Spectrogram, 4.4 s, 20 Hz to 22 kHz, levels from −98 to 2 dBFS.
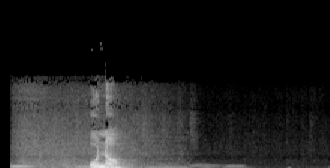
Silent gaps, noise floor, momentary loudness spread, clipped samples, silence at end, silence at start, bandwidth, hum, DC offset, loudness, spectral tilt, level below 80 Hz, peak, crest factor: none; -72 dBFS; 27 LU; under 0.1%; 2.7 s; 0.15 s; 11.5 kHz; none; under 0.1%; -15 LUFS; -6 dB/octave; -64 dBFS; -2 dBFS; 20 dB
